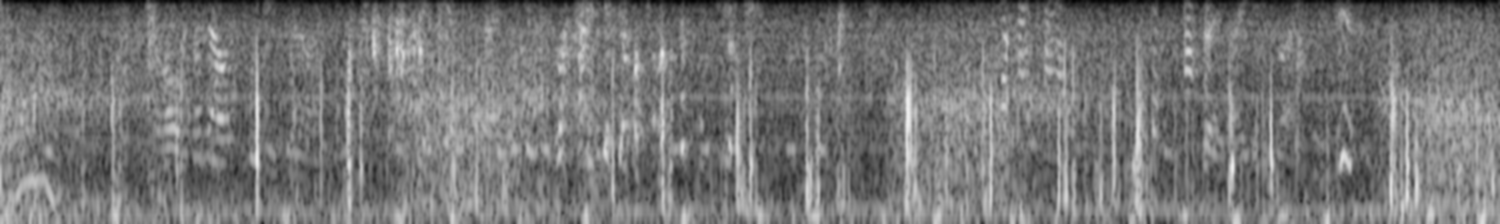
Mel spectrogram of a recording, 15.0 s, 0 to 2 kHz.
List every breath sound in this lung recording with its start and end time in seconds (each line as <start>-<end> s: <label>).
3.97-5.58 s: inhalation
8.96-10.36 s: inhalation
